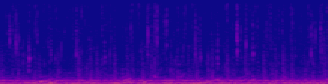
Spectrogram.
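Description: Water is collected in The Long Dark on PC, a steady pouring and gurgling with a faint tonal hum running under it, continuous and fairly close.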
